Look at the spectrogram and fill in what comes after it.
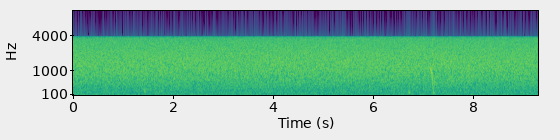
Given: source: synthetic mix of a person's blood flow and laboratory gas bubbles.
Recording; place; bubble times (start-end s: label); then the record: Doppler ultrasound of blood flow; subclavian vein
1.41-1.97 s: bubbles
6.71-6.77 s: bubbles
7.13-7.34 s: bubbles
From the record:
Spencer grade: 2 (many but less than half of the cardiac periods contain bubble signals, singularly or in groups); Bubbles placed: anywhere in the cardiac cycle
